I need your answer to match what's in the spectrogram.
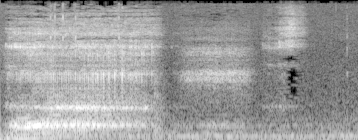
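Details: A person snoring: a loud, rough, rattling snore on a breath, followed by quieter noisy breathing.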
